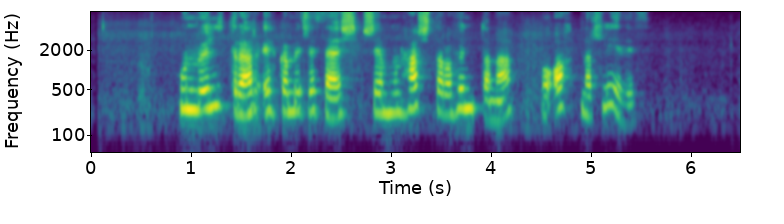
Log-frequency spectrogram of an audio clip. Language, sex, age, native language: Icelandic, female, 40-49, Icelandic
